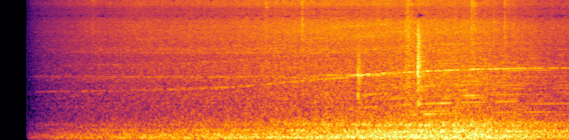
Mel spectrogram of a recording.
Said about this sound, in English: Recognize that sound? And we're off. It's probably been months since you last flew, and maybe it took you a second, but that's the sound of an airplane taking off.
